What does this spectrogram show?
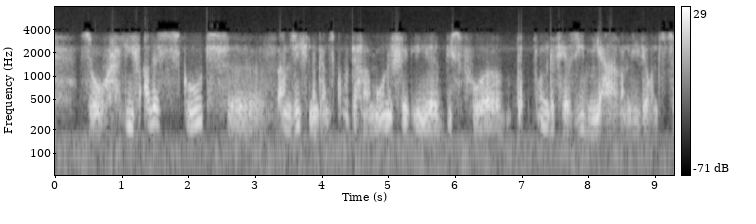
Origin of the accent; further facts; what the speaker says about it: East Germany, Germany; Wie gesagt, ich bin Jahrgang 38, stamme aus dem Osten, habe als Kind im Krieg ganz schlimm erlebt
